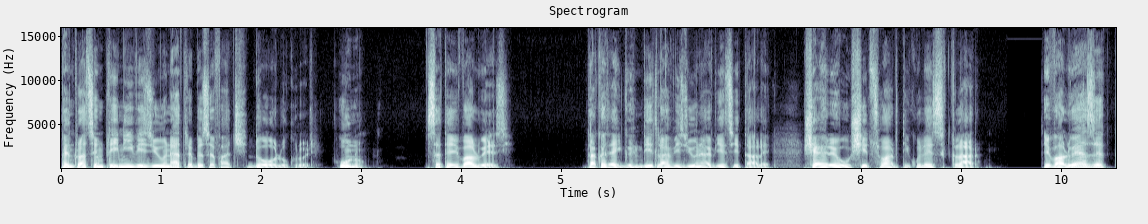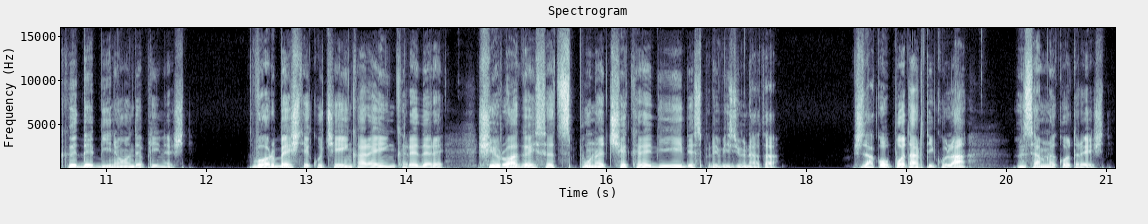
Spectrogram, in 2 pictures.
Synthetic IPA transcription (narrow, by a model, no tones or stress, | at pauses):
pe̞nt̪ɾuat̪sʲɨmpliniviziuneat̪ɾe̞buje̞səfat͡ʃʲd̪o̞wəlukɾṵrʲ | unṵ | sət̪e̞ːvalue̞̰z̥ʲ | d̪̥akət̪eajɡɨnd̪it̪laviziuneavije̞t̪sijt̪a̰le̞̰ | ʃiajre̞uʃit̪sooart̪ikule̞z̥kla̰r | e̞valuazəkʰɨt̪̚d̪e̞bine̞o̞ɨnd̪e̞pline̞̰ʃt̪ʲ | vo̞rbe̞ʃt̪ekut͡ʃe̞jɨŋkaɾeajɨŋkɾe̞d̪e̞ɾe̞ | ʃiɾoaɡəjsət̪sʲspunət͡ʃe̞kɾe̞d̪jejd̪e̞spɾe̞viziuneat̪a̰ | ʃid̪akəo̞po̞t̪art̪ikula | ɨnseamnəkəo̞t̪ɾəje̞̰ʃt̪ʲ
